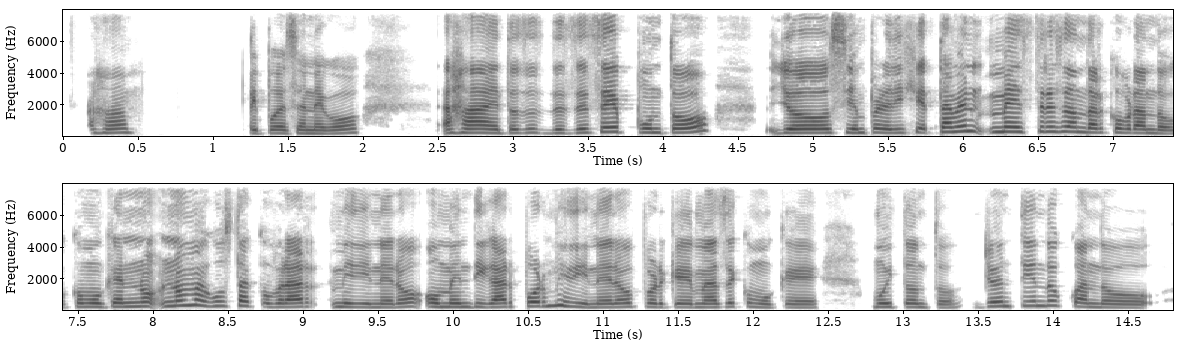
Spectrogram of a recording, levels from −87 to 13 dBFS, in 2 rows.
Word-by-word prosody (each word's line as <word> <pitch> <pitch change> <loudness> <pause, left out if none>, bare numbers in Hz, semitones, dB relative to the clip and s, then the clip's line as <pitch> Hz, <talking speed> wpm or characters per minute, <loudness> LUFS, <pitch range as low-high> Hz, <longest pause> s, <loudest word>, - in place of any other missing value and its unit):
Ajá. 235 +2 -2 0.8
Y, 205 - +1
pues, 210 0 -1
se 205 - -1
negó. 200 +5 -1 0.5
Ajá, 235 +1 +5
entonces 225 0 -4
desde 220 +2 -2
ese 285 +4 +6
punto, 250 +6 +1 0.4
yo 235 +1 +5
siempre 240 0 0
dije 235 +2 +1
también 300 +6 +3
me 295 +1 +5
estresa 300 +1 +1
andar 255 -3 +2
cobrando, 225 -5 0
como 230 0 -2
que 235 0 0
no 255 +2 -1
no 295 +3 +1
me 330 -2 +1
gusta 285 +1 -2
cobrar 225 0 +2
mi 230 0 -3
dinero 215 +3 -2
o 235 - +2
mendigar 225 0 0
por 270 0 +1
mi 310 +1 -2
dinero, 215 0 -1
porque 215 -2 -2
me 210 0 +1
hace 235 +3 -1
como 210 -4 -8
que 195 -1 -4 0.3
muy 225 0 -2
tonto. 215 -2 -7
Yo 260 +1 -2
entiendo 290 +2 -4
cuando 205 -7 -3
235 Hz, 170 wpm, -22 LUFS, 220-255 Hz, 0.8 s, ese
